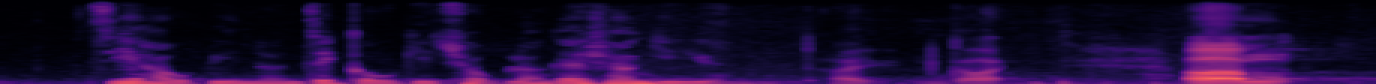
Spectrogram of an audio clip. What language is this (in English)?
Cantonese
